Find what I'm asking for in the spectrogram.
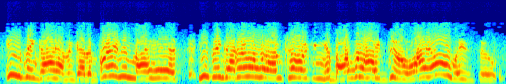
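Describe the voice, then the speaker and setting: A woman's voice: very high-pitched, fast talker. An actress playing a distraught, jealous murderess in 1940s radio style, intense and insistent, repeating her phrases. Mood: frantic, defiant. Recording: dull old radio broadcast recording.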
